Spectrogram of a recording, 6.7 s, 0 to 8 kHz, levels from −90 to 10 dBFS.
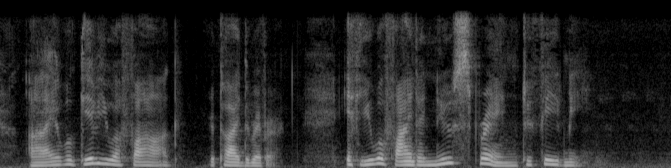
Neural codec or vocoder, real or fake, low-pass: codec, 16 kHz in and 24 kHz out, 2.2 kbps, FireRedTTS-2 codec; fake; 7.2 kHz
